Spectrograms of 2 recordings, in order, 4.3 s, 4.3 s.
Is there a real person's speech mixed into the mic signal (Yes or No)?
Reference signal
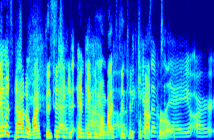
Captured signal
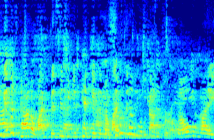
Yes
